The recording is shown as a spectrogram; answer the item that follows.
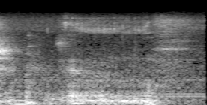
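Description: A man's quiet, breathy chuckle with a few low, broken voice sounds, faint against the room.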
